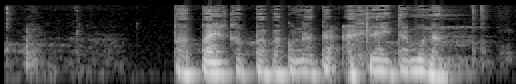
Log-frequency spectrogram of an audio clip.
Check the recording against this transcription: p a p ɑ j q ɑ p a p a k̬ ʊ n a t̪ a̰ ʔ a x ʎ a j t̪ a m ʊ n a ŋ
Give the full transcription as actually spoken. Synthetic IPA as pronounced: p a p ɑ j q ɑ p a p a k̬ ʊ n a t̪ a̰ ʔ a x ʎ a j t̪ a m ʊ n a ŋ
